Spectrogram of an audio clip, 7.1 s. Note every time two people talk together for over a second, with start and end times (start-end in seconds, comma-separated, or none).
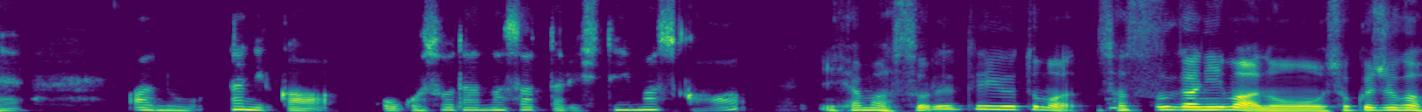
none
